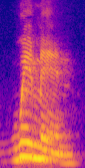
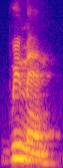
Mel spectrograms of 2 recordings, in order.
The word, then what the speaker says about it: women: a very misleading one you got an o but you don't pronounce it o you pronounce it e it's very unusual okay so uh lots of students get it wrong it's women women think of it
